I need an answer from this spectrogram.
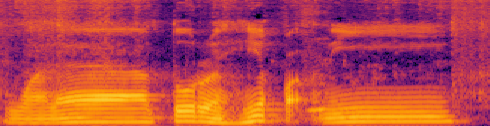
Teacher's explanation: qafnya tidak terlalu diperjelas karena dia masih di tengah kalimat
